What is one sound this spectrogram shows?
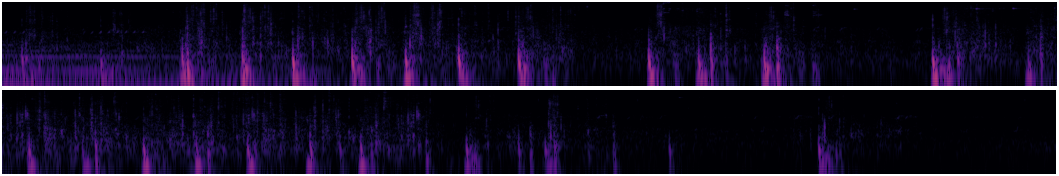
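Footsteps crunch quickly over rubble and hard ground.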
